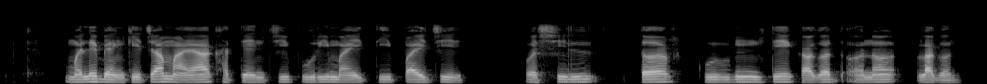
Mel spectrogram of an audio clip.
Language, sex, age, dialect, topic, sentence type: Marathi, male, 18-24, Varhadi, banking, question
